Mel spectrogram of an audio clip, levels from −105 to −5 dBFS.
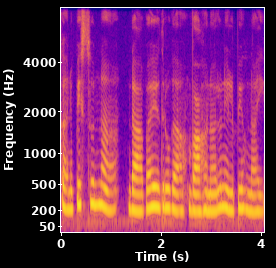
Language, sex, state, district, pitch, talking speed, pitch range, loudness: Telugu, female, Andhra Pradesh, Anantapur, 205 Hz, 90 wpm, 190-225 Hz, -16 LUFS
